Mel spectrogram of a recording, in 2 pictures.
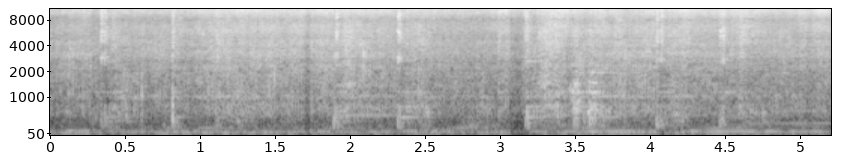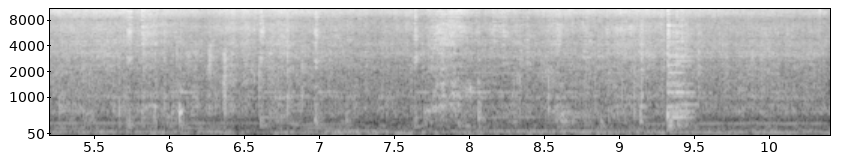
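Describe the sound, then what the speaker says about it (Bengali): Chopped tomatoes fried and stirred with ginger, garlic, coriander and winter vegetables in a pan, giving a steady close sizzle broken by repeated scraping and stirring clinks all the way through. "টমেটোগুলো ভালো করে সিদ্ধ করে একদম ভেজে নিচ্ছি"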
